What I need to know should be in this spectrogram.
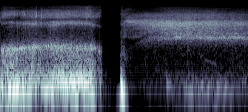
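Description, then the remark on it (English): A person imitates a whale exhaling through its blowhole: a loud, rough, breathy blast, a split-second pause, then a long steady hissing exhale. No words are spoken. “but they come up and because they have blowholes.”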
